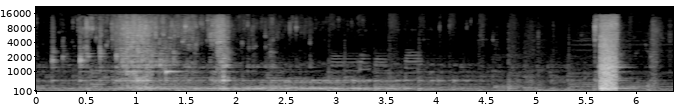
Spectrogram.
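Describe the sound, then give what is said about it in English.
Liquid diarrhea splashes into a toilet in a few wet, spattering bursts over a quieter gurgling trickle. The loudest, sharpest splash comes near the end. “That is not urine. That is poop coming out of my ass. Nonsense. Listen to this. Liquid.”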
